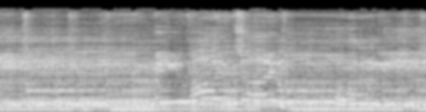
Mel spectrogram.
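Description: Music: a Mandarin love-song duet, with a singing voice gliding through the melody over held instrumental accompaniment.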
